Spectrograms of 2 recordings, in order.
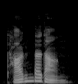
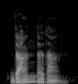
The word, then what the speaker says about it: ダンダダン: Is the anime with a Creepy Nuts opening called tantatan? It's ダンダダン.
